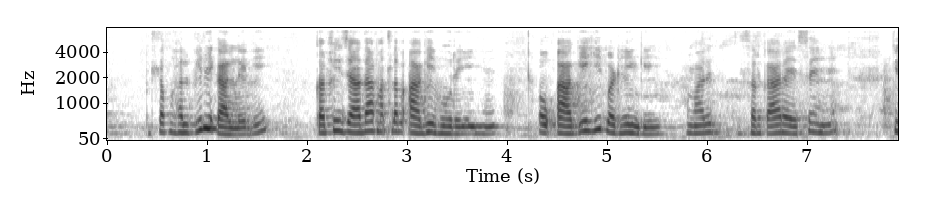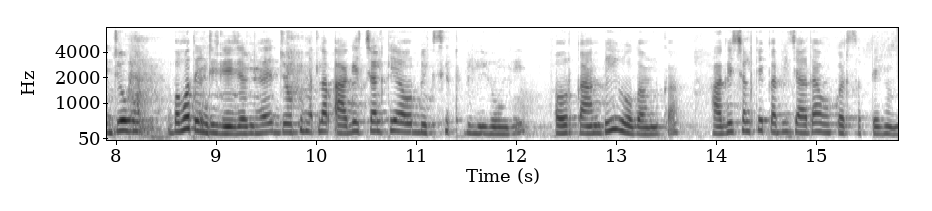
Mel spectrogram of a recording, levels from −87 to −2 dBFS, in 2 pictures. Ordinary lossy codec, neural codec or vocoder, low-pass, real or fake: none; codec, 16 kHz, 4 kbps, FreqCodec, larger model; 7.2 kHz; fake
